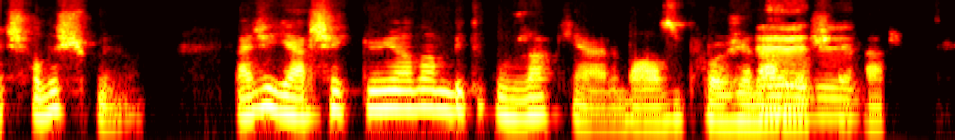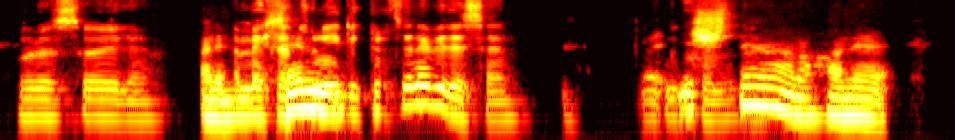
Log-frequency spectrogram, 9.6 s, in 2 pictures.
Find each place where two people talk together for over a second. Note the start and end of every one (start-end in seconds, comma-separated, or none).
none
